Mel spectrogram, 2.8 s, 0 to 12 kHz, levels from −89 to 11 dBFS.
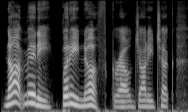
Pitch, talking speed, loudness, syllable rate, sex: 205 Hz, 150 wpm, -18 LUFS, 4.7 syllables/s, female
